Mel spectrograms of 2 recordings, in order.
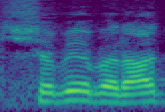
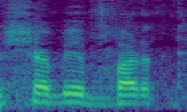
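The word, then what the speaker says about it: شب برأت: حال چال جانیے۔ ناظرین، ورڈ شب برات جو میں نے یوز کیا ہے یہ غلط العام ہے۔ صحیح جو اس کا تلفظ ہے وہ شب برت ہے۔ شب برت کا مطلب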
